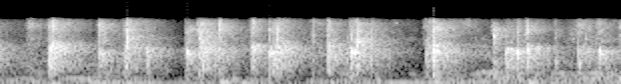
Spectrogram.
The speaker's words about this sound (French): ah, bravo on applaudit, on applaudit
